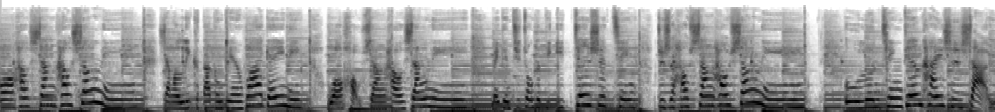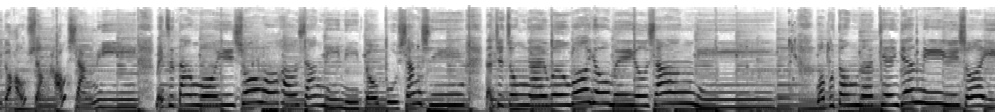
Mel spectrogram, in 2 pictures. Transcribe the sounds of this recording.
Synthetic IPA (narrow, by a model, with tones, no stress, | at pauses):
wɔ˨˩xɑ˨˩ʊɕjɑ˥˧ŋxɑ˨˩ʊɕjɑ˥˧ŋni˨˩ɕɑ˧˩ŋwɔ˨˩li˧kʰə˨˩t̪a˥˧˩t̪ʊ˧ŋt̪jɛ˥˧nxwa˥˧ke˧˥ɪni˨˩˦ | wɔ˧˩xɑ˨˩ʊɕjɑ˧ŋxɑ˨˩ʊɕjɑ˥˧ŋni˨˩me˨˧˥ɪt̪ʰjɛ˧˥nt͡ɕʰi˧˥ʈ͡ʂʊ˥ŋd̪ə˨t̪i˧˩ʔi˧˥t͡ɕjɛ˥˧nʂɻ̩˥˩t͡ɕʰi˨˩ŋt͡ɕjo˥˧ʊʂ̬ɻ̩˥˩xɑ˨˩ʊɕjɑ˥˧ŋxɑ˨˩ʊɕjɑ˥˧ŋni˨˩ | ʔu˧˩lwə˥˧nt͡ɕʰi˥ŋt̪ʰjɛ˥nxa˧˥ɪʂɻ̩˧˥ɕa̰˥˧˩y̰˧˩d̪ə˧˩xɑ˨˩ʊɕjɑ̰˨˩ŋxɑ˨˧˦ʊɕjɑ̰˨˩ŋni˨˩me˨˧˥ɪt͡sʰɹ̩˧˩t̪ɑ˥ŋwɔ˨˩i˧˩ʂwɔ˥wɔ˧˥xɑ˨˩ʊɕjɑ˧˥ŋni˨˩ni˨˩t̪o˥ʊpu˧ɕjɑ˥ŋɕi˥˧nt̪a˥˧nt͡ɕʰɛ˥˧t͡sʊ˧ŋa˧˩ɪwə˥˧nwɔ˨˩jo˨˧ʊme˧˥ɪjo˨˧ʊɕjɑ˥ŋni˨˩ | wɔ˨˩pu˧˩t̪ʊ˥˧ŋd̪ə˨˩t̪ʰjɛ˥njɛ˧˥nmi˧y˧˩swɔ˧˥i˨˩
